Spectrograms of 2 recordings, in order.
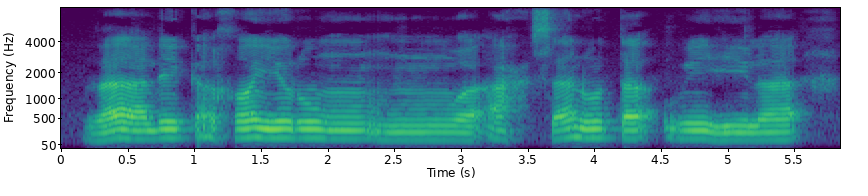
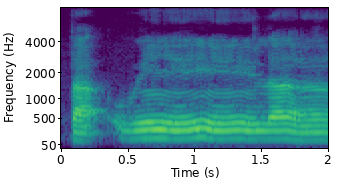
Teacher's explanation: Itu mentang-mentang nafasnya panjang lalu terbawa oleh lagu sehingga hukum tajwidnya terlewatkan atau bahkan keliru gitu ya. Jadi yang benar itu tidak dibaca panjang, hanya dua harokat saja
